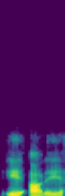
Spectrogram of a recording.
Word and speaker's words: Ara: I don't know how to pronounce her name. Ara, right? A-R-A, Ara.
